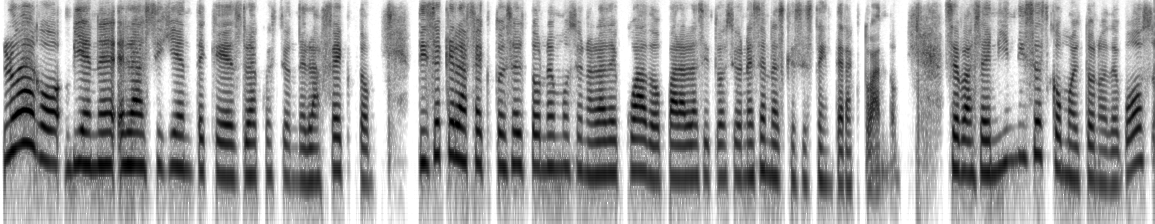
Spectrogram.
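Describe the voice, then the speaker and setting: A woman's voice: mid-range voice, normal speed, a little mellow, no room sound. A woman teacher from northern Mexico with a Monterrey accent, lecturing an online class and explaining with many fillers and tag questions. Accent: Monterrey Mexican Spanish. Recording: dull, lo-fi recording.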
